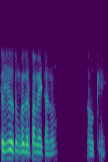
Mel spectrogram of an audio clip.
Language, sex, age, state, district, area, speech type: Goan Konkani, male, 18-30, Goa, Tiswadi, rural, conversation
